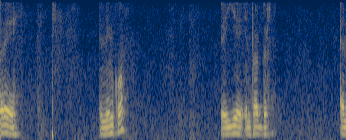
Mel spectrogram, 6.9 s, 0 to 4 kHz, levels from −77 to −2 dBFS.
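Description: A speech recording over a narrowband call path with no content above 4 kHz, it has comfort noise in place of the background at 0.43–1.03, 1.11–1.97, 2.57–4.41 and 5.51–6.79 s. These pauses turn to steady, featureless hiss about 2–3 dB quieter, likely from discontinuous transmission.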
